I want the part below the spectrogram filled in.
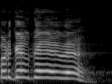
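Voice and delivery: put-on very high, loud, complaining child's whine. Recounting the child sent to his room, the speaker imitates him complaining. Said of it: "Iba quejándose".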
